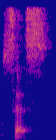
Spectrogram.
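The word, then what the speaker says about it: says: en en inglés ces ya no se dice se sino ses cuando está para la tercera persona singular Este es un verbo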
